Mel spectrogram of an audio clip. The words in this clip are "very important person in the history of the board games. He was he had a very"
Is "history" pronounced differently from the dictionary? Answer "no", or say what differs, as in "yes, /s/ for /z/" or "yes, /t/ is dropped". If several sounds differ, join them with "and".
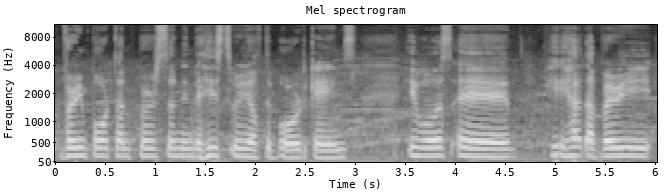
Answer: no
